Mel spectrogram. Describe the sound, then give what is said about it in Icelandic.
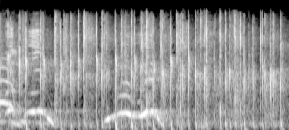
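An audience clapping at a lively show with contestants, with many quick, dense claps throughout and voices calling out over them. “við skulum bara klappa það fyrir.”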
